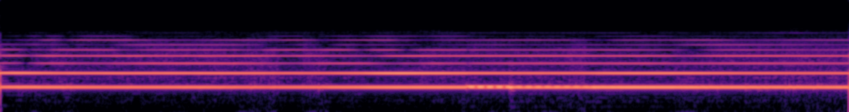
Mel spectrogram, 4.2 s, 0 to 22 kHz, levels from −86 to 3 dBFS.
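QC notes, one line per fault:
2.31–2.35 s, short concealed packet loss: about 20 ms of the music never reached the decoder in time, so the receiver stretched the preceding sound for around 13 ms before blending back into the real audio, leaving a brief smear or wobble against the call codec's 8 kHz ceiling.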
